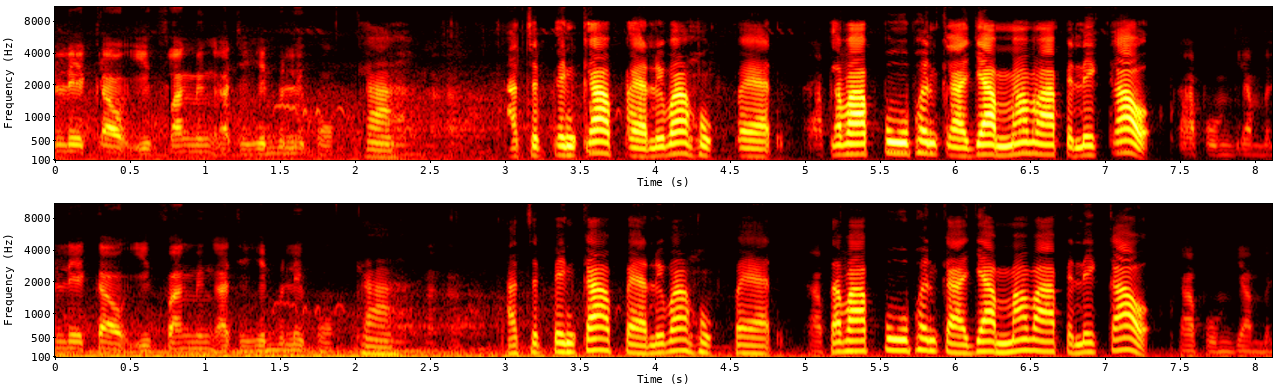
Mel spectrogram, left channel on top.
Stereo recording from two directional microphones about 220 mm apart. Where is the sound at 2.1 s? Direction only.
10° left (ahead or behind).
